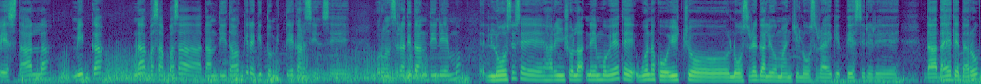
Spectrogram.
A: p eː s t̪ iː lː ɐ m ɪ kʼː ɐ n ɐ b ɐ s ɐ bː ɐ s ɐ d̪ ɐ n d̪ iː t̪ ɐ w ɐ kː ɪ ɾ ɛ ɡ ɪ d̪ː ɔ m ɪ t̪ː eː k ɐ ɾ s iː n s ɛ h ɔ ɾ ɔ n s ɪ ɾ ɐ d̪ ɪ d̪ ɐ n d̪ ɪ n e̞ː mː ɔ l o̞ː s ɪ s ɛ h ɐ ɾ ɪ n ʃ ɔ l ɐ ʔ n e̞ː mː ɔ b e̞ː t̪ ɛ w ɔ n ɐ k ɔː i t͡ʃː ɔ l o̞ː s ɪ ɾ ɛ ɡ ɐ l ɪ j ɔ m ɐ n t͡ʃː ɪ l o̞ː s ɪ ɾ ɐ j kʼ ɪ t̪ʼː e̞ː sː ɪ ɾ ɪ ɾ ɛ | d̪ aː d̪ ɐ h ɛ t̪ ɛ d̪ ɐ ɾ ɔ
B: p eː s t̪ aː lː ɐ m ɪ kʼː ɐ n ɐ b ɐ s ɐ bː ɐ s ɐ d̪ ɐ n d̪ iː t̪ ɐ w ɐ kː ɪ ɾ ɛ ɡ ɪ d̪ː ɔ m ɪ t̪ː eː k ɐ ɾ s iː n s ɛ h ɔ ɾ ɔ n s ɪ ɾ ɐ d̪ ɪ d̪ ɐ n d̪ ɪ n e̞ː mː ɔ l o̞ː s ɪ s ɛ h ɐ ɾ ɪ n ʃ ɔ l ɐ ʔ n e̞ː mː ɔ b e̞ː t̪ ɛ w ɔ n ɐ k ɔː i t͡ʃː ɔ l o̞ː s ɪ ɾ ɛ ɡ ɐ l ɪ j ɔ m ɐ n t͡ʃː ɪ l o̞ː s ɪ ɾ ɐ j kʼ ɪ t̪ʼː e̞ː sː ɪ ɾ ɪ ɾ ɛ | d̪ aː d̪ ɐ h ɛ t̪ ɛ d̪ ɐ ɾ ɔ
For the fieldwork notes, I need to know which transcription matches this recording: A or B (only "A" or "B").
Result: B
